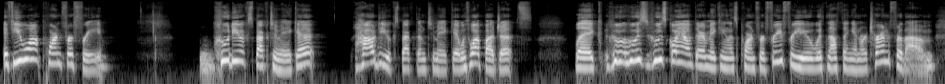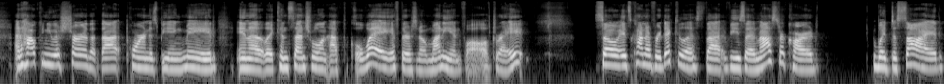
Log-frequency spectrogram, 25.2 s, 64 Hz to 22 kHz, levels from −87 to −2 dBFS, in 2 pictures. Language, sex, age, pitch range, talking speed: English, female, 20-39, 185-230 Hz, 190 wpm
